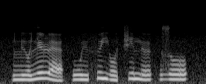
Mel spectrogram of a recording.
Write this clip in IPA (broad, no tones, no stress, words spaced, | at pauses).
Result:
lʲolʲæɭæ | wyfy jot͡ʃinø | zo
